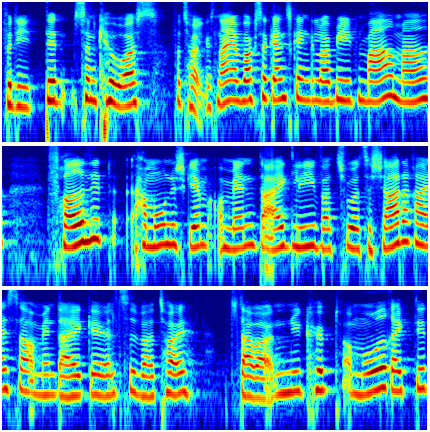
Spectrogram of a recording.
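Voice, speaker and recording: A woman's high voice moves at a fairly slow pace, its intonation fairly even. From Denmark, Copenhagen (Amager). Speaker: author. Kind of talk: talk with audience Q&A. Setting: library event with audience.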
